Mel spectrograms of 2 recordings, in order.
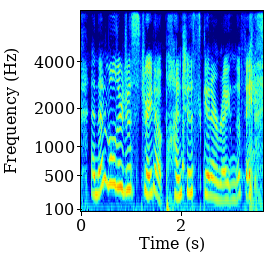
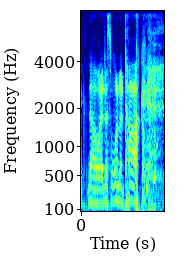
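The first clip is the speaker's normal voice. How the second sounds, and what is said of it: Imitates a character's voice. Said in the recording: “my Skinner impression”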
